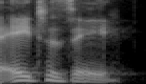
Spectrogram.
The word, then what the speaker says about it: A2Z: they pronounce their names his name is like the alphabet a to z okay great um the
